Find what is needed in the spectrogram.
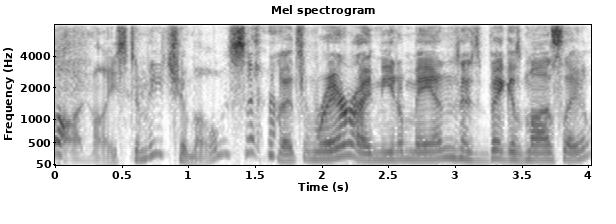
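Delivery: goofy, silly cartoon voice, high and swooping. Role-playing, replying to a character named Mose, in a Goofy voice. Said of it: "now I just want to do a Goofy voice instead".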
